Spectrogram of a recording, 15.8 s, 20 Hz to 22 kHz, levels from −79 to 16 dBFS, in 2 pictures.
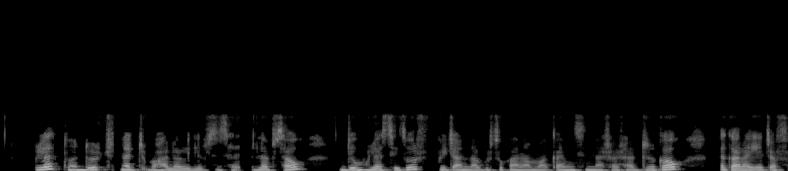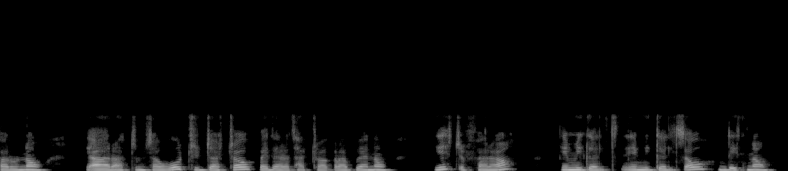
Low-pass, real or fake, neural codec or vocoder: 7.2 kHz; real; none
